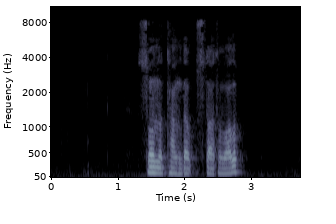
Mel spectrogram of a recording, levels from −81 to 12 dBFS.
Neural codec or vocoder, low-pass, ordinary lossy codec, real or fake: vocoder, 22.05 kHz, 80 mel bands, WaveNeXt; 9.9 kHz; MP3, 32 kbps; fake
